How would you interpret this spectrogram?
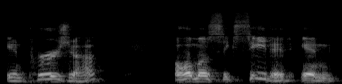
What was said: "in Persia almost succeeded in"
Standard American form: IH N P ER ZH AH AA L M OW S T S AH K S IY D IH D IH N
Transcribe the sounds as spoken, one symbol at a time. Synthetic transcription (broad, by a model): IH N P ER ZH AH AA L M OW S T S AH K S IY D IH D IH N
